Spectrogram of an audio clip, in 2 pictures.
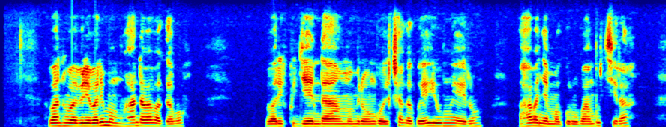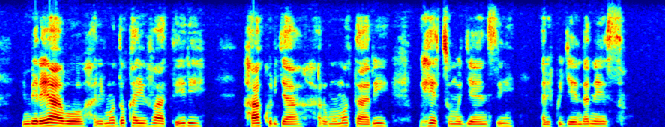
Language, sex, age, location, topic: Kinyarwanda, female, 36-49, Kigali, government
